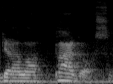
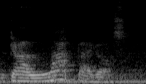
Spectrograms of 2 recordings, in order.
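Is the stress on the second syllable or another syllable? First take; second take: another syllable; second syllable. First: The stress falls on another syllable. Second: The stress falls on the second syllable. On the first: The speaker calls it wrong. "rather than Galapagos or something like that" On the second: The speaker calls it right. "which syllable gets the accent"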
